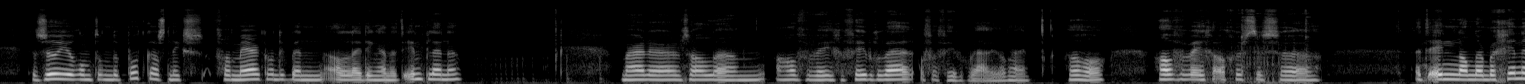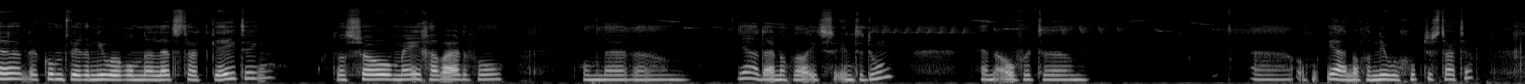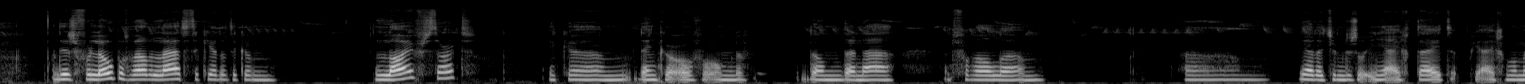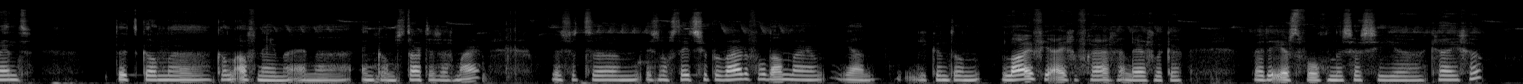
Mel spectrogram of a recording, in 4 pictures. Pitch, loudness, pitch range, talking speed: 215 Hz, -25 LUFS, 200-225 Hz, 145 wpm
